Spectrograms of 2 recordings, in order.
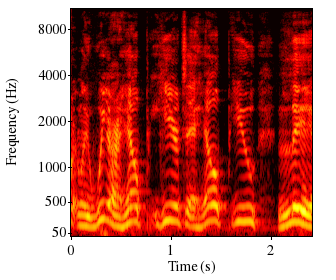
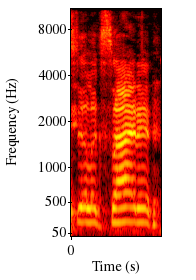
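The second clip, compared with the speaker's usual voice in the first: usual speaking voice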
